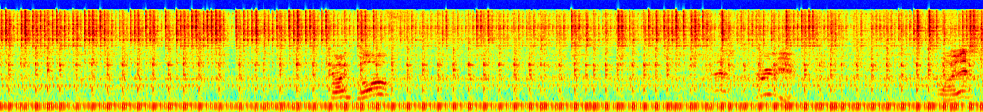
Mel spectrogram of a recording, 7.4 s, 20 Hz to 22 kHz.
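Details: Suzuki LT50 two-stroke quad bike first run after sitting about five years, on choke, cold evening, a little smoky from two-stroke oil mixed in the petrol: steady, even busy buzzing with no knocks or misfires; clutch springs rattle, otherwise healthy.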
